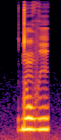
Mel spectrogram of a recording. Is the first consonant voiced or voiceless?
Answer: voiced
